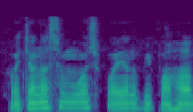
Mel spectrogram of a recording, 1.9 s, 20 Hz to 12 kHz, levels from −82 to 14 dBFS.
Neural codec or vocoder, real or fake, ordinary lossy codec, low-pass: none; real; AAC, 48 kbps; 7.2 kHz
